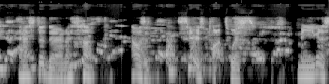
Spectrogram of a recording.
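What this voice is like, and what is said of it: Usual voice. Nothing is said of it.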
